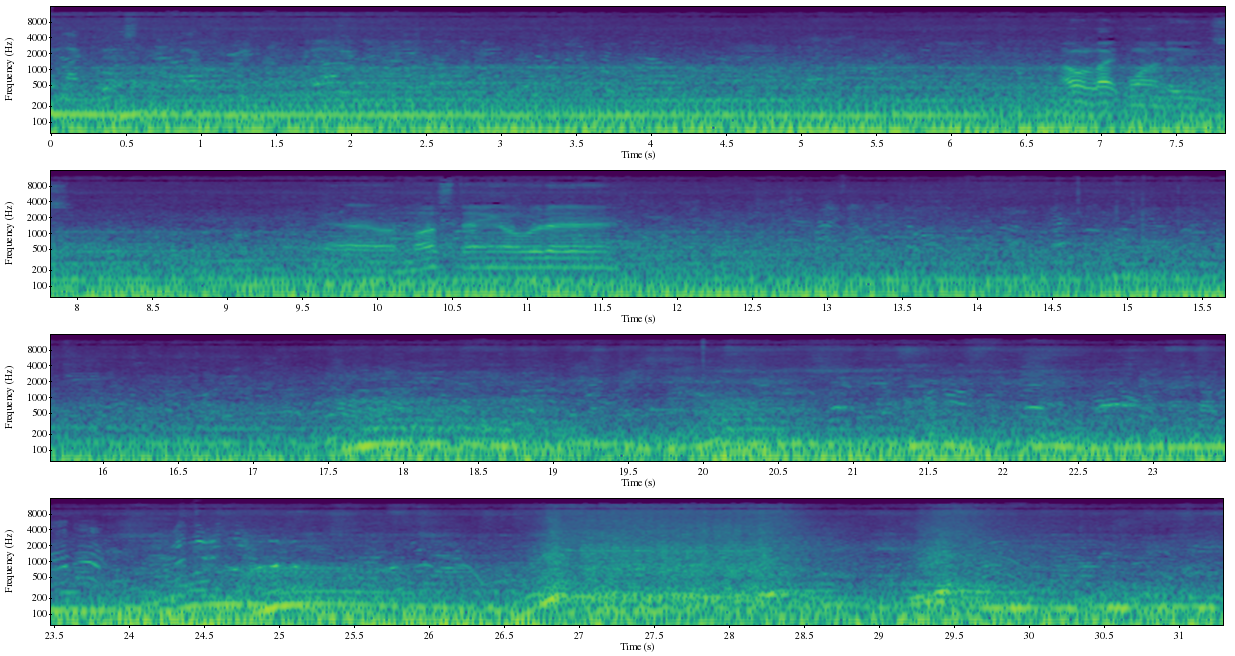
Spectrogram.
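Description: Car engines running in a crowded lot, with people talking nearby. A steady low engine hum fills the first few seconds, a few rising revs come later, and there is a louder rush of noise near the end.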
